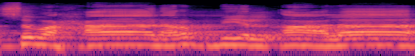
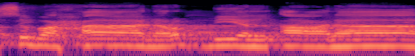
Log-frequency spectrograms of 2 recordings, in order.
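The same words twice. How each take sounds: Both takes have the same delivery.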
